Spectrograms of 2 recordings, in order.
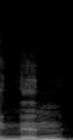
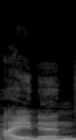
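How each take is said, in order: First: The word is clipped to one short syllable. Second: The word is said in full, both syllables. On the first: This is a slightly dialectal habit. "sometimes I say nin. I shorten it" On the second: This is the standard German form. "instead of saying einen"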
